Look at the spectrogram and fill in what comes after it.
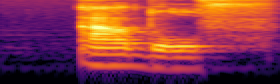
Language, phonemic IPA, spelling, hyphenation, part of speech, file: Dutch, /ˈaː.dɔlf/, Adolf, Adolf, proper noun, Nl-Adolf.ogg
- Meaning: a male given name, equivalent to English Adolph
